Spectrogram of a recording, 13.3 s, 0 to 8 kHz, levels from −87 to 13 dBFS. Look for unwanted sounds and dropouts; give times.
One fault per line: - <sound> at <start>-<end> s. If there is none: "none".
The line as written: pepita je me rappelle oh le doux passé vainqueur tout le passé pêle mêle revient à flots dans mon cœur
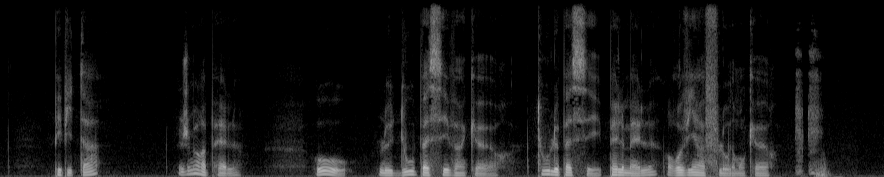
- throat clearing at 11.9-12.7 s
